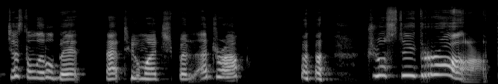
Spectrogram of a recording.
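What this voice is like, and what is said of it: Slightly funny put-on voice. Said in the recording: “I'm speaking with funny voice action a little bit.”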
